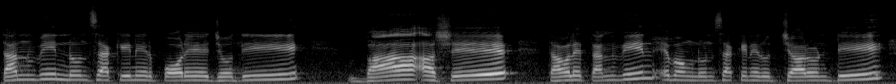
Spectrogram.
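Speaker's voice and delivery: slow, stretched phrase endings; teacher reciting a rule slowly for learners; slow dictation. Shown as a demonstration.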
